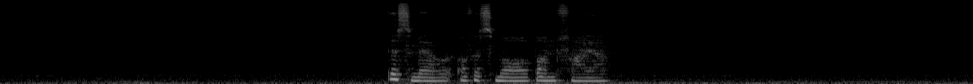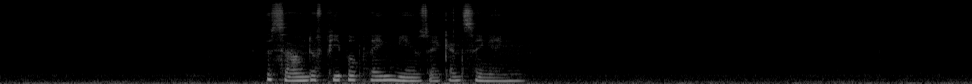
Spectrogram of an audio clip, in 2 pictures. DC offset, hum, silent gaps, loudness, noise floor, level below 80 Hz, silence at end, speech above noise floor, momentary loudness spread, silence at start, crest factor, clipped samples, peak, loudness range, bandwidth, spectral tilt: under 0.1%; none; none; -39 LUFS; -61 dBFS; -60 dBFS; 0 s; 22 dB; 25 LU; 0 s; 22 dB; under 0.1%; -24 dBFS; 23 LU; 19 kHz; -5.5 dB/octave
